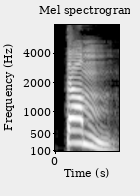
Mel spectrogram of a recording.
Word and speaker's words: thumb: we are not pronouncing thumb tome dumb climb so what do you observe children here yes b we are not pronouncing see b is not pronounced after m at is not pronounced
